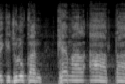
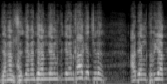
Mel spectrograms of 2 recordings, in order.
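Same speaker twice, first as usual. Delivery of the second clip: normal talking voice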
